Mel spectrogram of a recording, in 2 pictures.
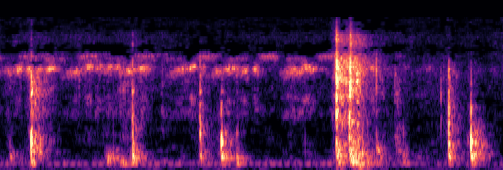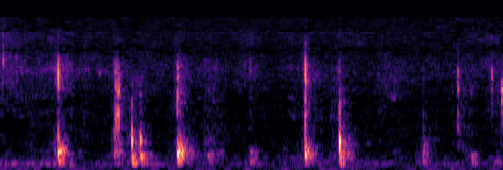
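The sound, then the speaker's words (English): A door at the entrance to a basement, with a stairway leading down, closes with a solid thud, surrounded by a run of irregular wooden knocks and creaks that carry on for several seconds. No voices. “Follow me, but watch your step and close the door behind you.”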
